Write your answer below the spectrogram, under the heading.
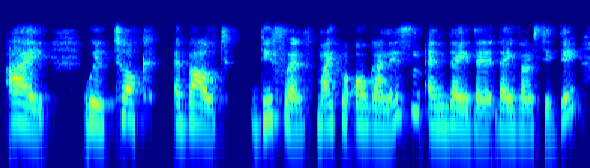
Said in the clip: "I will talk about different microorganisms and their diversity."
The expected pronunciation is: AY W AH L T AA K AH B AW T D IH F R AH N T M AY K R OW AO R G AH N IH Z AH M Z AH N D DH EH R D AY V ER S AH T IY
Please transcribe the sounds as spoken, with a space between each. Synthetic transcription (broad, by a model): AY W AH L T AA K AH B AW T D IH F R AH N T M AY K R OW AO R G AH N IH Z M AH N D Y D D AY V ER S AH T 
